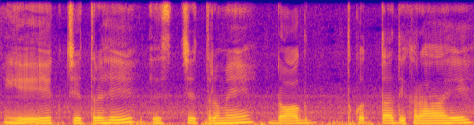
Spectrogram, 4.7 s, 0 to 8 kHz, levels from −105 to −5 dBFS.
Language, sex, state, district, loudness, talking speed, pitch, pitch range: Hindi, male, Chhattisgarh, Balrampur, -19 LUFS, 150 wpm, 155 Hz, 155-165 Hz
